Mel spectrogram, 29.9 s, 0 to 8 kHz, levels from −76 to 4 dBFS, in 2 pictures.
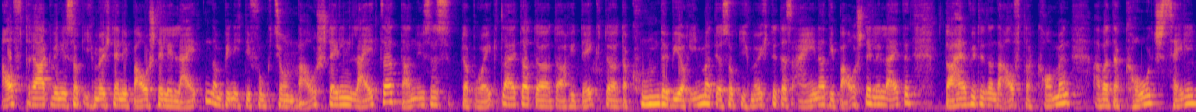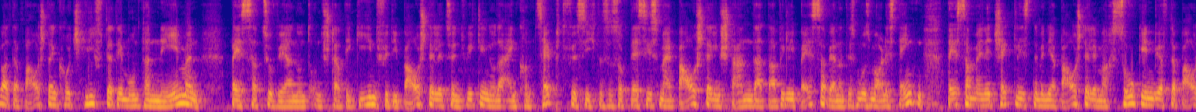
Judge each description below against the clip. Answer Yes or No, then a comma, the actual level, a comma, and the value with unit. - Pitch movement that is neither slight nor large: Yes, average, 3.5 semitones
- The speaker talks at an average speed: No, fast, 205 wpm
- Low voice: Yes, low, 120 Hz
